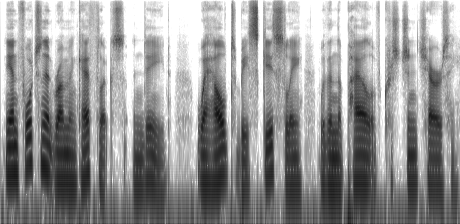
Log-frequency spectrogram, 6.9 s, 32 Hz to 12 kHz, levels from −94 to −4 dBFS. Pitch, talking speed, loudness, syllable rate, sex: 100 Hz, 140 wpm, -20 LUFS, 5.1 syllables/s, male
